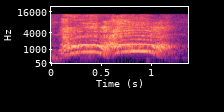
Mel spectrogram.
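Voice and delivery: high mocking shriek imitating worshippers; hammed-up cry of a frenzied worshipper; mock ecstatic shriek.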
